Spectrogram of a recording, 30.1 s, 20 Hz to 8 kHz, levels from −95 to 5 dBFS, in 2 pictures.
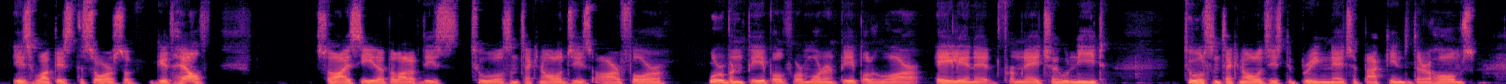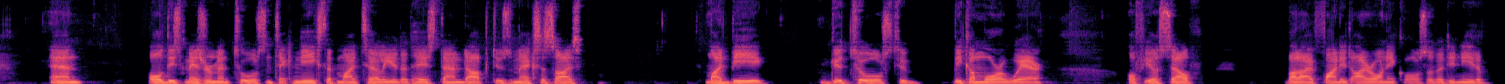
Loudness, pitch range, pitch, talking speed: -23 LUFS, 115-125 Hz, 120 Hz, 160 wpm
